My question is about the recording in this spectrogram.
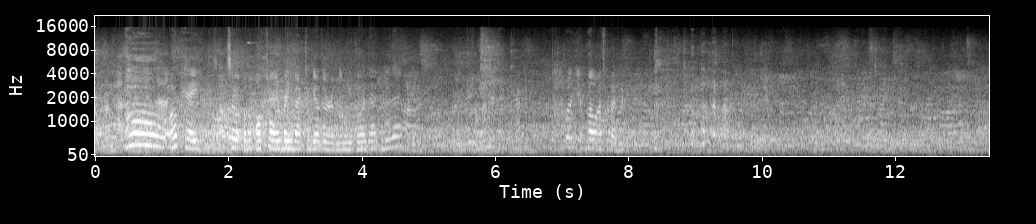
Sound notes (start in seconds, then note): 9.0 laughs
